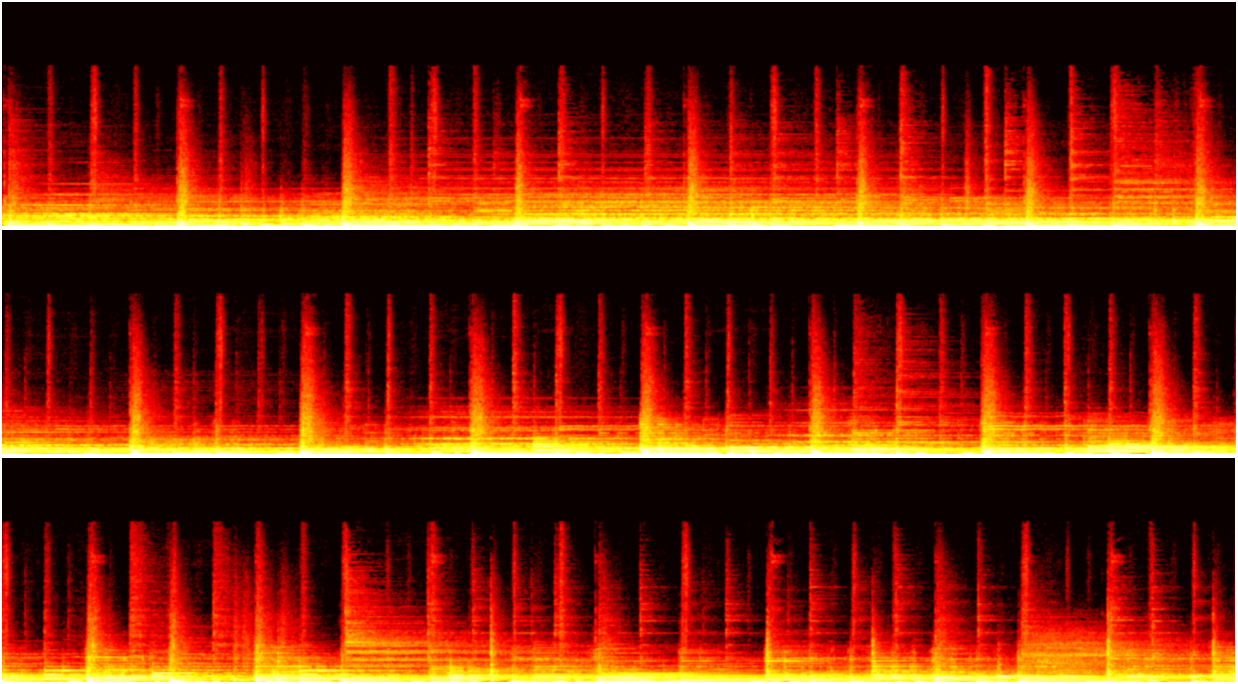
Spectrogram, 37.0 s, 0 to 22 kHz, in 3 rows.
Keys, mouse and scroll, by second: 0.3 alt+middle click, 0.8 click, 2.2 alt+middle click, 2.7 right click, 4.0 click, 5.3 click, 6.7 click, 7.8 click, 8.8 s, 10.0 click, 11.2 click, 11.4 click, 11.7-13.7 typing, 15.6 right click, 16.9 click, 18.0-19.6 typing, 18.6 click, 21.1 click, 24.0 click, 30.0 click, 31.4 click, 32.1-32.8 typing, 34.2 click.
